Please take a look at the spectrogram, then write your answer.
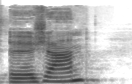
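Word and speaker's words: Ercan: Traditionally, his name is Erjan. But Erjan, yeah. For me, it's always just, it's spelt with a C, so it's Erkan.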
